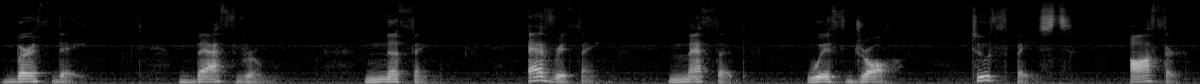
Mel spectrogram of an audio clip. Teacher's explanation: Aqui é o mesmo som do início lá, aquele som que não tem a vibração, né? Então você faz aquele som soprado.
